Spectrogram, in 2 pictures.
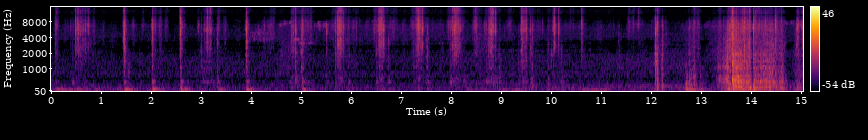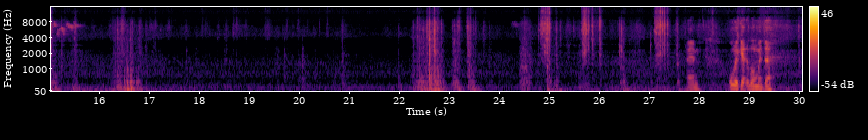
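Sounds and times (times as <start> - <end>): hand tools clicking and knocking: 0.0 - 10.7, 24.8 - 27.8.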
